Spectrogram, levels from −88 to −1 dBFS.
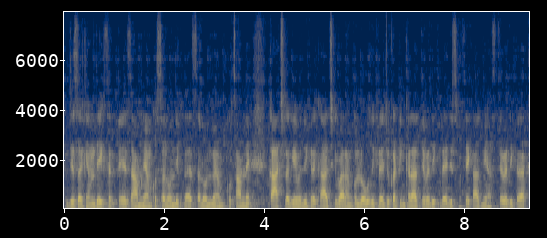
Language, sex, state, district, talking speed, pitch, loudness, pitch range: Hindi, male, Uttar Pradesh, Ghazipur, 315 wpm, 120 Hz, -27 LUFS, 120-125 Hz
